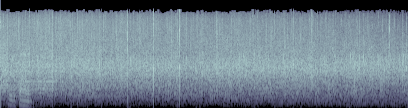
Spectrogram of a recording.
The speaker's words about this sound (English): Can we give God a round of applause for what He has done?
